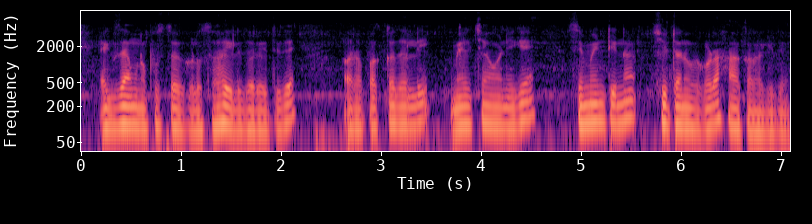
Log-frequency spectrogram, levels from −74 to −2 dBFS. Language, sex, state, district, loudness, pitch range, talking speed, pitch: Kannada, male, Karnataka, Mysore, -25 LUFS, 90-105 Hz, 110 wpm, 95 Hz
